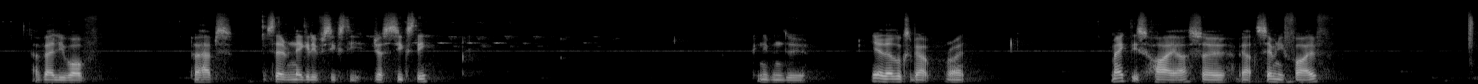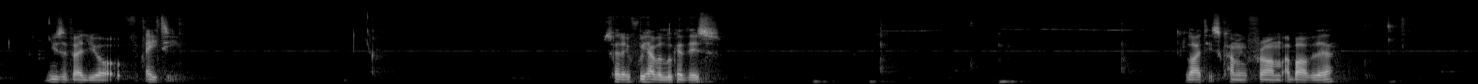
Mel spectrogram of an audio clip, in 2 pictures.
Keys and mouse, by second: 10.8-12.3 drag, 14.9-16.5 drag, 21.2-26.4 middle drag, 22.8 KP_5, 24.7 KP_5, 27.3 middle click, 28.6 KP_0, 28.9 middle click.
